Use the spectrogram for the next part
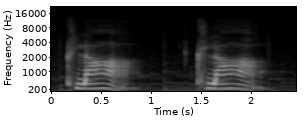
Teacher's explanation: Um ein schönes, langes A auszusprechen, solltest du den Mund weit aufmachen. Und zwar weiter als in deiner Muttersprache.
